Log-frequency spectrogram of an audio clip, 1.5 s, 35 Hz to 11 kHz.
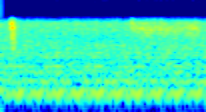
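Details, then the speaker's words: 1994 Chevrolet K1500 5.7 TBI V8, 253k miles (reman long block), after replacing the engine coolant temp sensor that caused hard starts and stalling until warm: steady, even low idle rumble with no misses or surges; normal idle. "I don't know if you can hear the difference but it idles a lot better even before it didn't die it was sputtering a little and right now it's idling nice and smooth like it just before it had any problems"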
